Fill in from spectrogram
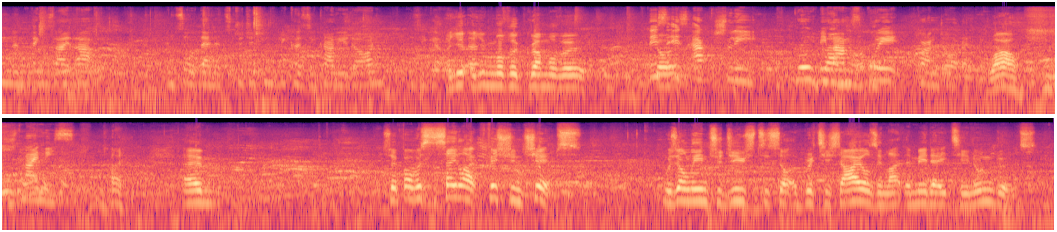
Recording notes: These are recordings of conversations with visitors to Newcastle's Discovery Museum on 22 February 2017 during school half term. The 'Time Kitchen' was a pilot public engagement initiated by Tyne & Wear Archives & Museums TNT (Try New Things) programme.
